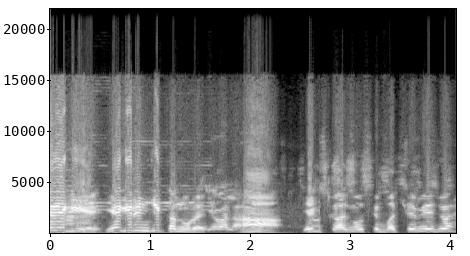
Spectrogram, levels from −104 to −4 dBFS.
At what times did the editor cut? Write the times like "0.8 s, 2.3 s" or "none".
2.7 s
